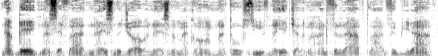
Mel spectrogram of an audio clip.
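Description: A man narrating a story aloud in a measured, rhythmic reading. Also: very deep voice, steady tone, mellow, breathy edge, no echo, studio quality.

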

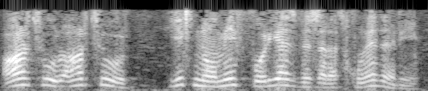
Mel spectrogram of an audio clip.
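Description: A man voicing an excitable middle-aged wizard mother, raising his voice high and urgent. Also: breathy edge. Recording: slightly dull, faint hiss.

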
